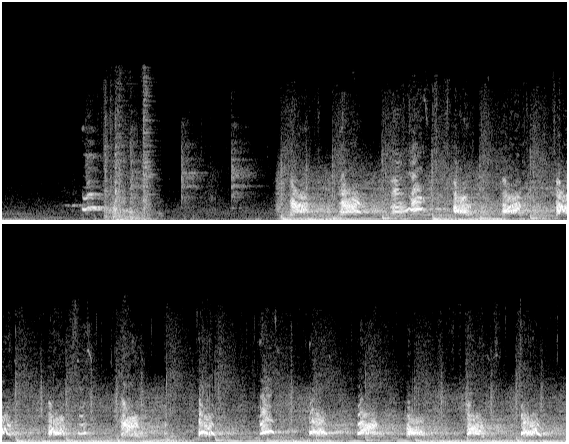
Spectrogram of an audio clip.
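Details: A two-year-old male Dachshund in Hampshire barks non-stop, sharp high yaps about twice a second, from anxiety and panic on being taken out the front door, with a few softer sounds before.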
